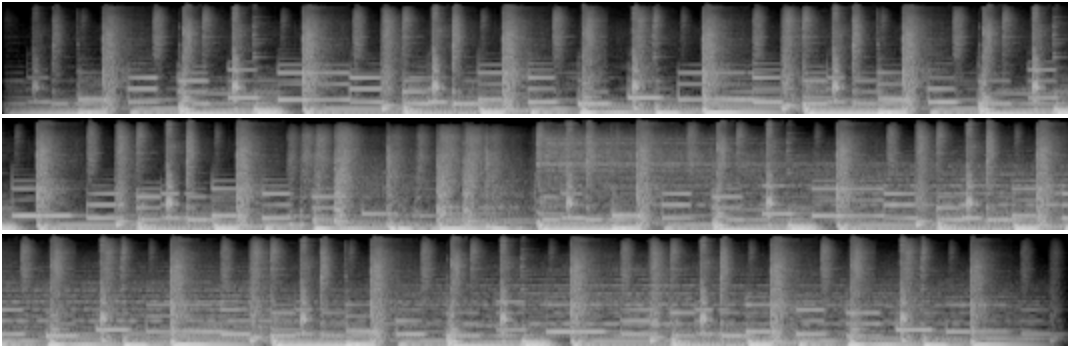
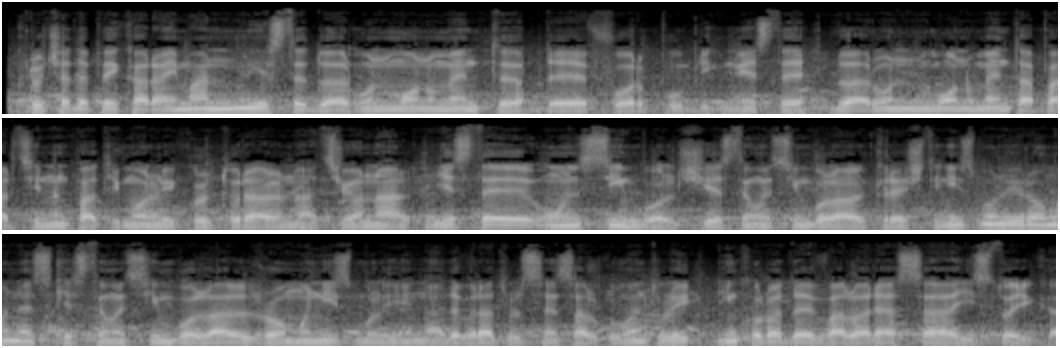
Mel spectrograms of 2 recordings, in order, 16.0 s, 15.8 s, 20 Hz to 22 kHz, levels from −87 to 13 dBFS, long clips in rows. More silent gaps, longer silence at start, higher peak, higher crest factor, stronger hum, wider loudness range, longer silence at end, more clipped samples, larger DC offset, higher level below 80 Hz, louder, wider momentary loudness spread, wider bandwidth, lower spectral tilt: neither; about the same, 0.05 s vs 0 s; about the same, 0 dBFS vs -2 dBFS; about the same, 14 dB vs 14 dB; neither; about the same, 1 LU vs 1 LU; about the same, 0.05 s vs 0 s; neither; neither; first, -22 dBFS vs -36 dBFS; first, -14 LUFS vs -17 LUFS; about the same, 4 LU vs 5 LU; first, 19.5 kHz vs 16 kHz; about the same, -5.5 dB/octave vs -5.5 dB/octave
